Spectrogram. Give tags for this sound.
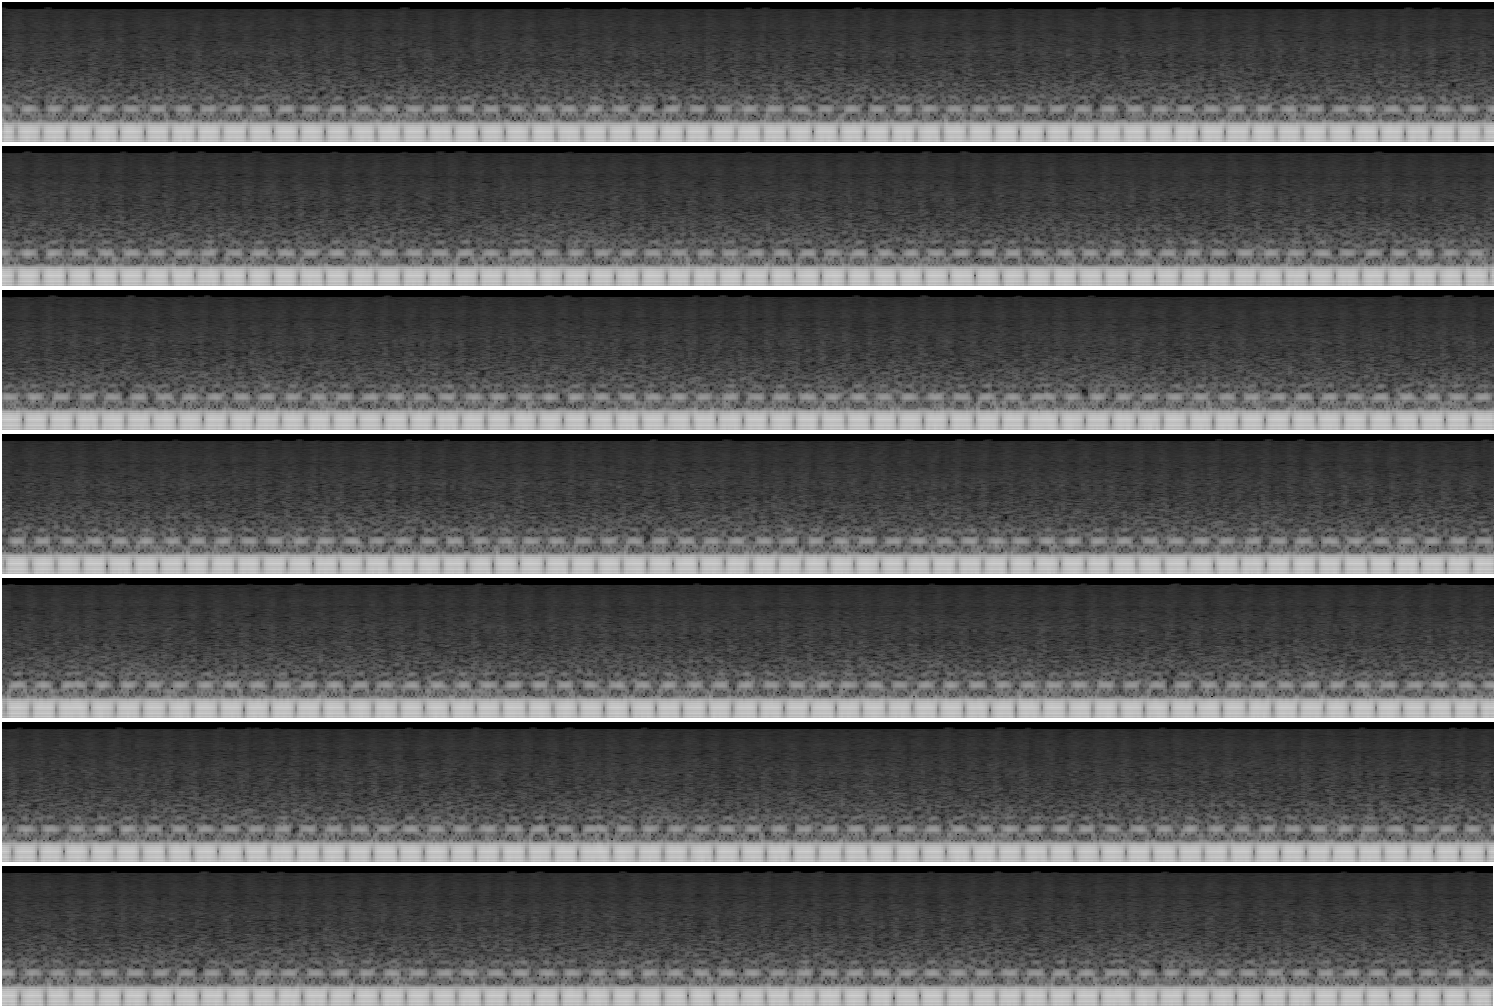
enrtainment; relaxation; beat

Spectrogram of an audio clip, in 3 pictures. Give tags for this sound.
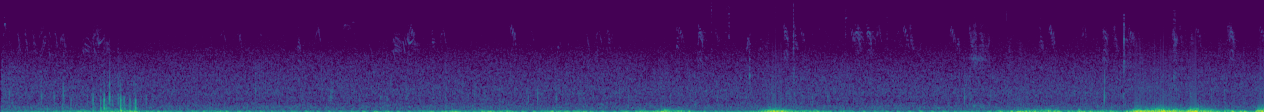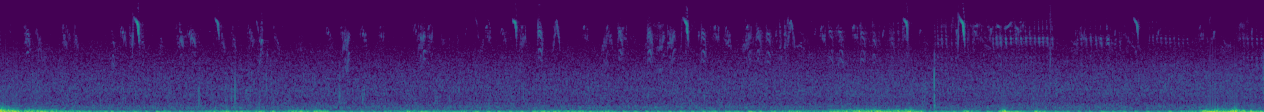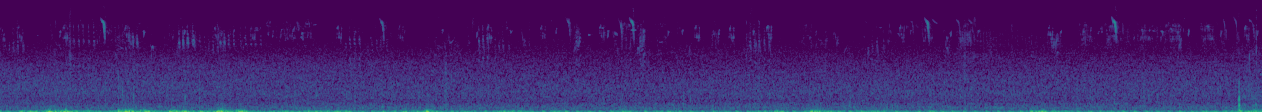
birds; village; ladakh

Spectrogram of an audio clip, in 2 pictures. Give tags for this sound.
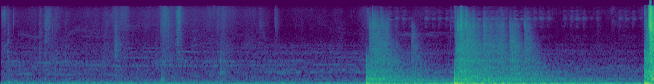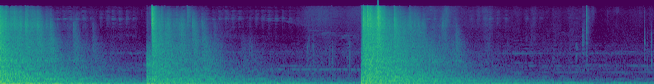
hit; outdoor; sheet; metal

